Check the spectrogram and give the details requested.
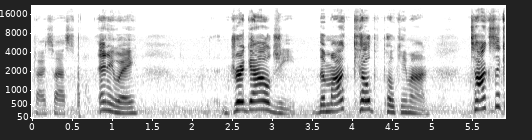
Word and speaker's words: Dragalge: Even so, it says Dragalge, it's Dragalge. Because that's how it's said in the anime. I even looked it up online, how to say it on Google, and Dragalge is how you say it.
